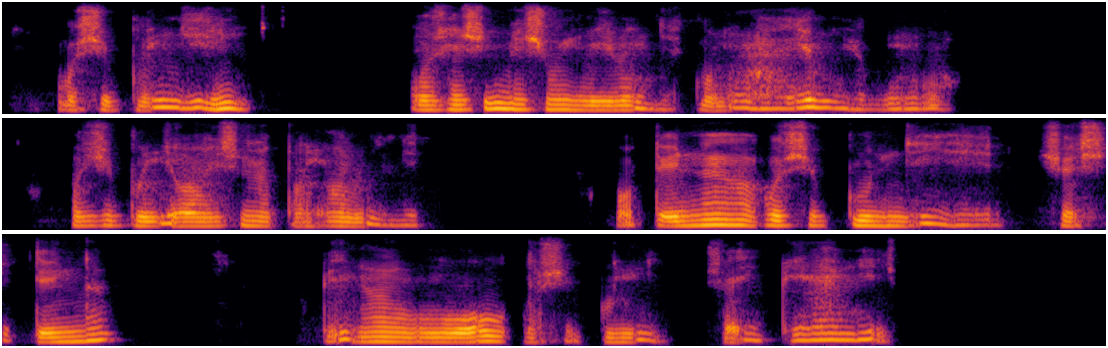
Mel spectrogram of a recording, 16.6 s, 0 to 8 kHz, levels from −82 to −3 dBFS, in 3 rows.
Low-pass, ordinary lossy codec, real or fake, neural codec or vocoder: 7.2 kHz; Opus, 32 kbps; fake; autoencoder, 22.05 kHz, a latent of 192 numbers a frame, VITS, trained on one speaker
